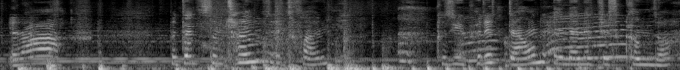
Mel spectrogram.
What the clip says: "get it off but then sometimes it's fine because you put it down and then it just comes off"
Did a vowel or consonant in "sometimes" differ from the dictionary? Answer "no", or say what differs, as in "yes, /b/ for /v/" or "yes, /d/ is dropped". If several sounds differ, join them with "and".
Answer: no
